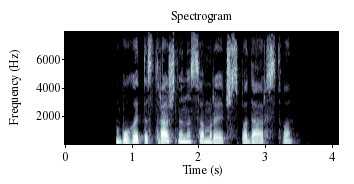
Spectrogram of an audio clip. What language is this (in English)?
Belarusian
